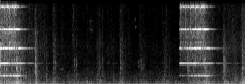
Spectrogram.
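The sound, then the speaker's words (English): A telephone rings on an outgoing call to a house: two tonal ring bursts separated by a few seconds of quiet line hiss, heard as if through the handset, with no talking. “we actually want to call the house to see if Angelina is there to ask if Sam found the letter”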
